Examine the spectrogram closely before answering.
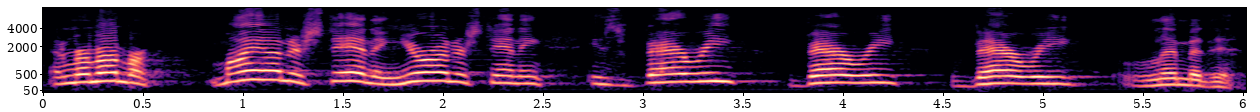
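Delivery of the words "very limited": ordinary delivery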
